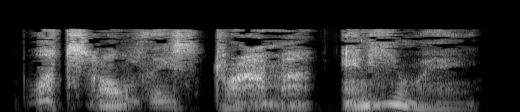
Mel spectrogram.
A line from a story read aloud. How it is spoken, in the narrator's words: he asked in a whisper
